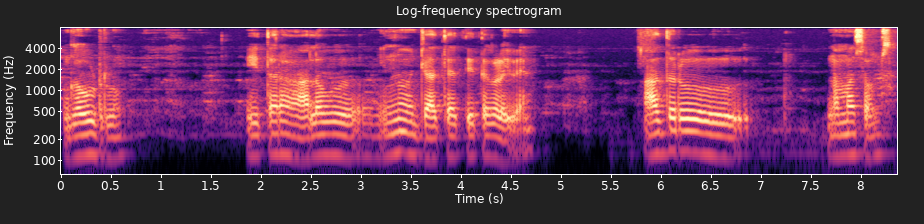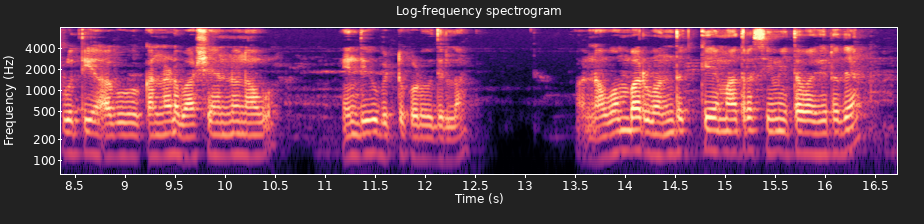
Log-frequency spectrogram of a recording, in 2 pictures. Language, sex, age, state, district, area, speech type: Kannada, male, 18-30, Karnataka, Davanagere, urban, spontaneous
